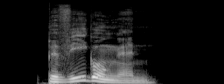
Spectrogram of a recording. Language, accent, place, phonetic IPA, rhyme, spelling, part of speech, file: German, Germany, Berlin, [bəˈveːɡʊŋən], -eːɡʊŋən, Bewegungen, noun, De-Bewegungen.ogg
- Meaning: plural of Bewegung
